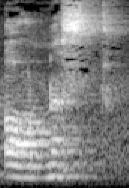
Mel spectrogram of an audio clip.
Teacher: Sebutannya oh, bukan ho.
